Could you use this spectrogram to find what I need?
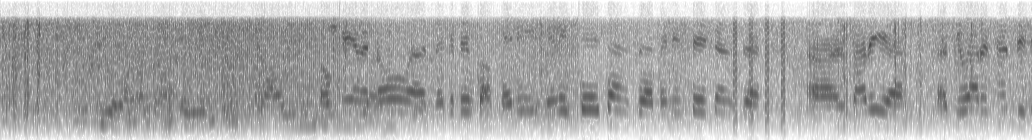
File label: qso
